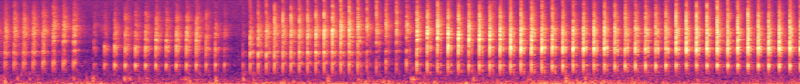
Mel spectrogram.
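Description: White stork clattering its bill: a rapid wooden rattle of about ten clacks a second, in several runs, the last and loudest from about four seconds in.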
